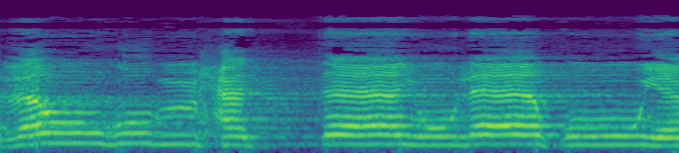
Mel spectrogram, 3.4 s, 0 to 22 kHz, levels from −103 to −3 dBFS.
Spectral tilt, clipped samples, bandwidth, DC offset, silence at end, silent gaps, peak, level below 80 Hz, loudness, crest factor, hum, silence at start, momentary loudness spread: -3 dB/octave; under 0.1%; 14 kHz; under 0.1%; 0 s; none; -8 dBFS; -72 dBFS; -23 LUFS; 16 dB; none; 0 s; 10 LU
